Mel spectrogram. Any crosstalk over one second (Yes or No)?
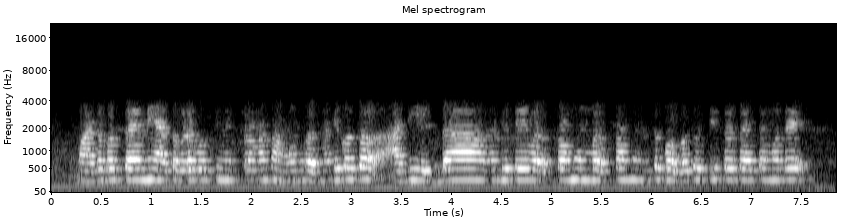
No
